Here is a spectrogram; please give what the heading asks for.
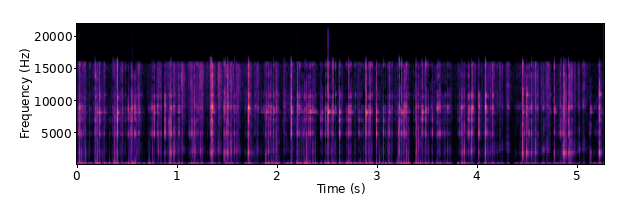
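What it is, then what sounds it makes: Glass perfume bottle. Fingertips and nails rapidly tap and fiddle with a small, clear, square glass perfume bottle and its silver cap, held in both hands close to the microphone. The result is a dense, continuous run of short clicks, taps and light rattles over a heavy low-end thump, with bright glassy ticks scattered throughout.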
